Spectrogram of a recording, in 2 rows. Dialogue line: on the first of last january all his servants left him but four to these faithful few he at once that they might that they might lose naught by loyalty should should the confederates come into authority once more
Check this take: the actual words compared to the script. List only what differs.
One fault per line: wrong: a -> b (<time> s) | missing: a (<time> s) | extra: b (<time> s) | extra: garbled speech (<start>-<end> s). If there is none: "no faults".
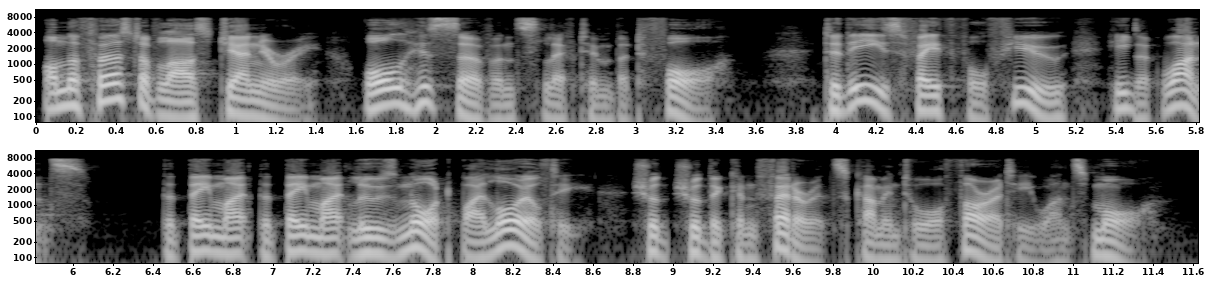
no faults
